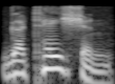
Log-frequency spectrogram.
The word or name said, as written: guttation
